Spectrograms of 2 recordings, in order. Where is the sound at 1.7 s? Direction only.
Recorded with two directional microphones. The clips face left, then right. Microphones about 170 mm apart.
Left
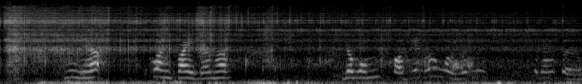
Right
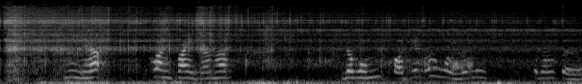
20° left (ahead or behind).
